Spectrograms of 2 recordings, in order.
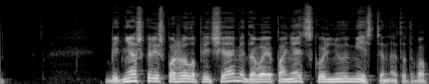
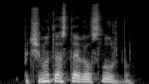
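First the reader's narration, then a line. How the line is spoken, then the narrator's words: Plain. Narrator (Russian): спросила она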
